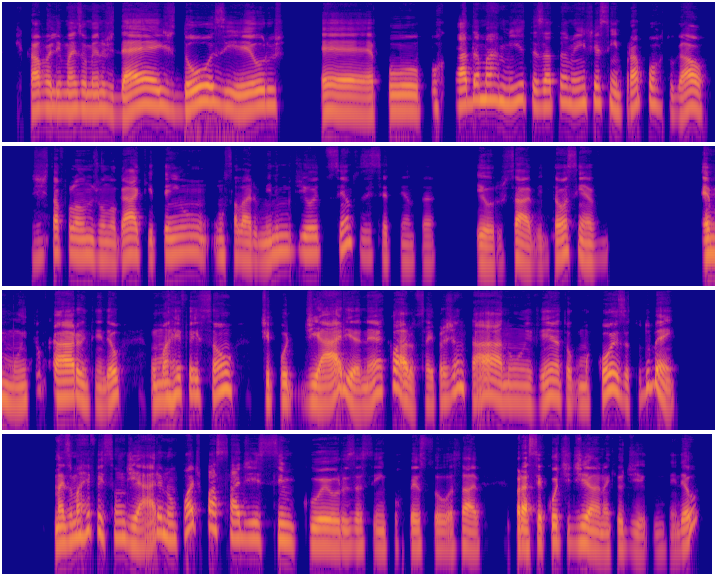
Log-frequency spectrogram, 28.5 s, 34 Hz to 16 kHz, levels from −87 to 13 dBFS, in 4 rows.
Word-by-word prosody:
Ficava, 150 +2 0
ali, 150 0 -1
mais 150 0 -1
ou 150 - 0
menos 145 -1 -2
10, 160 +5 +5
12 170 +4 +3
euros, 160 +5 +1 0.4
eh, 130 -3 +3
por 135 -1 +1
por 160 0 -12
cada 175 +6 +3
marmita. 210 -2 0
Exatamente, 175 +4 -3
e - - +4
assim, 190 -6 -3
pra 155 +5 0
Portugal, 160 -5 0 0.4
a - - -19
gente 130 +2 -15
tá 150 - 0
falando 135 -2 -3
de 125 - -10
um 120 - -5
lugar 130 +5 +1
que 125 -2 -12
tem 140 +3 -4
um 150 -3 -6
um 130 - -9
salário 120 -4 -4
mínimo 140 +8 -4
de 155 -1 -8
870 125 - -7 0.4
euros, 100 -1 -4
sabe? 95 0 0
Então, 115 +5 -2
assim, 145 -3 -4
é 110 -1 -4 1.1
é 135 - +5
muito 125 - -3
caro, 150 -4 +5
entendeu? 120 +5 0 0.3
Uma 130 +2 +1
refeição, 165 +5 0 0.3
tipo 130 0 -1
diária, 120 -4 +4
né, 150 +12 -1
claro, 130 - +4
sair 115 +3 -7
pra 125 +3 -4
jantar 170 -7 +2
num 125 -1 -5
evento, 125 +6 -2
alguma 115 0 -5
coisa, 200 -5 +3
tudo 225 - -7
bem. - - +3 0.9
Mas 135 +1 +4
uma 170 +3 +3
refeição 190 -6 -2
diária, 140 +8 +1
não 160 -5 +1
pode 230 - 0
passar 245 -10 0
de 160 0 -3
5 145 -4 -1
euros, 120 -1 +2
assim, 120 -2 -6
por 115 +1 -23
pessoa, 115 -1 -4
sabe? - - +1 0.3
Pra - - +8
ser 135 - -1
cotidiana, 135 -6 +1
que - - -13
eu - - -5
digo, 100 -4 -11
entendeu? 100 -1 -3
140 Hz, 165 wpm, -22 LUFS, 120-165 Hz, 1.1 s, Pra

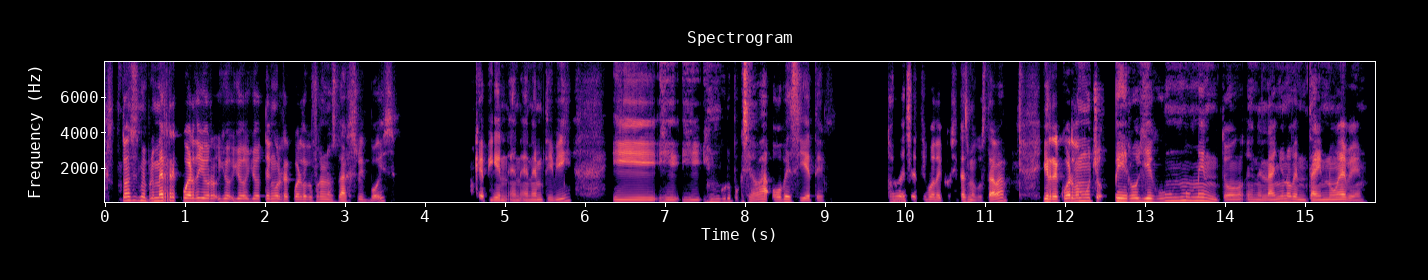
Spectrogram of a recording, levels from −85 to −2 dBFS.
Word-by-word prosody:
Entonces, 200 0 +1
mi 195 -2 -2
primer 175 +3 +4
recuerdo, 170 -4 +3
yo 165 -1 +1
yo 155 +1 -4
yo 155 0 -2
yo 150 +1 -4
tengo 150 0 -2
el - - -6
recuerdo 135 +1 -2
que 130 - -9
fueron 135 +1 -4
los 120 -4 -5
Backstreet 125 0 -2
Boys, - - -5 0.9
que - - +2
vi 120 +1 +3
en 110 -3 -2
en 110 -1 -6
en 115 +1 -5
MTV, 120 -1 -7 0.7
y 120 -1 +4
y 115 0 -5
y 115 -1 -7
y 130 - -9
un 140 - -10
grupo 150 +2 -12
que - - +2
se 125 - +6
llamaba 135 +4 0
OB7. 120 -6 +3 0.8
Todo 140 +1 -6
ese 140 - -1
tipo 130 -1 -5
de 120 - -1
cositas 130 0 -4
me 110 - -6
gustaban. 100 -2 +2 0.4
Y 150 - +7
recuerdo 160 +4 +6
mucho 175 +1 0
pero 165 0 +3
llegó 155 -1 0
un 180 +2 -6
momento, 160 - -4
en 130 -2 -9
el 115 0 -3
año 135 +5 0
99, 120 -3 +1
135 Hz, 190 wpm, -27 LUFS, 120-155 Hz, 0.9 s, Y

